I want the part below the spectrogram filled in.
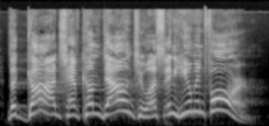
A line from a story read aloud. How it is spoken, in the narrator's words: the crowd shouted in the Lyconian language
